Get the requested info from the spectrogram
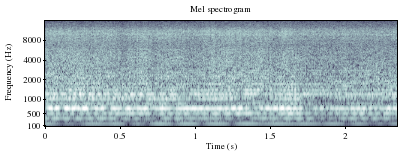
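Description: DJI Phantom 3 Advanced quadcopter hovering close by: the steady, even hum of its four motors and propellers with a hiss over it. It is carrying the weight of a strapped-on flashlight, which makes it a little louder.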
